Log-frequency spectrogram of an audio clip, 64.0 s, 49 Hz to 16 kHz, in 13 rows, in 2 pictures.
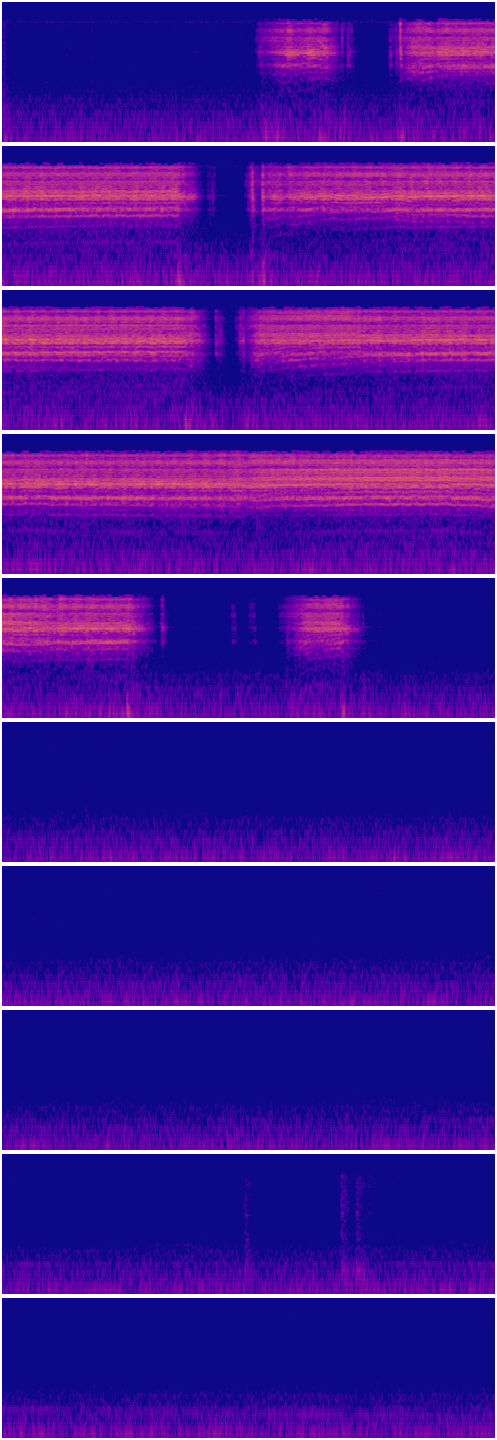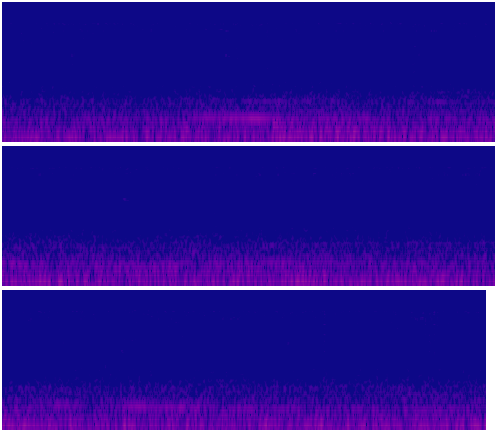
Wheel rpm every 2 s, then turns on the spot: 0, 10, 60, 30, 70, 50, 50, 70, 70, 70, 40, 10, 0, 0, 0, 0, 0, 0, 0, 0, 0, 0, 0, 0, 0, 0, 0, 0, 0, 0, 0, 0.
none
